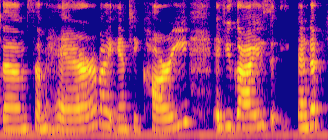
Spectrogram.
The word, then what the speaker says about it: Kari: some hair by Auntie Kari. If you guys end up using my rooting artist, her name is actually Kari, not Carrie. It's spelled C-A-R-I.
